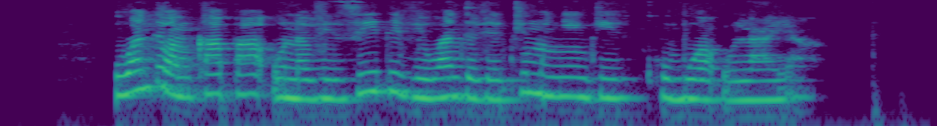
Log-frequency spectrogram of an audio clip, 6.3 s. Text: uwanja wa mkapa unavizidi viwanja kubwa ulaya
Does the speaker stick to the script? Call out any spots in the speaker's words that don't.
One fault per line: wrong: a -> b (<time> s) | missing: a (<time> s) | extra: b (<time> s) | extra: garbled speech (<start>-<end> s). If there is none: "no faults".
extra: vya timu nyingi (3.2 s)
